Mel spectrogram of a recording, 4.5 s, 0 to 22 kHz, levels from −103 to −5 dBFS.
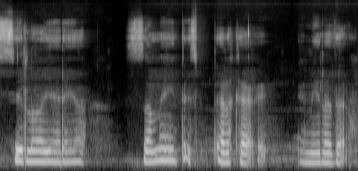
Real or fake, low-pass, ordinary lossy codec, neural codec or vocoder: real; none; none; none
